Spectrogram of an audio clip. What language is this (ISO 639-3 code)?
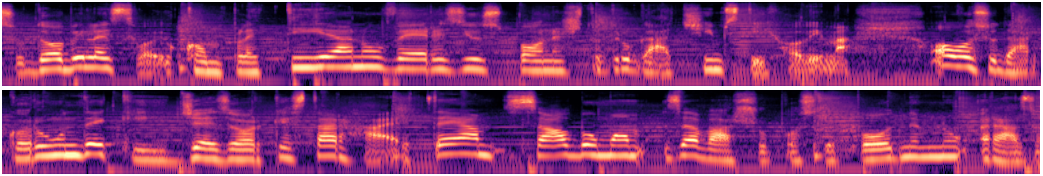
hrv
